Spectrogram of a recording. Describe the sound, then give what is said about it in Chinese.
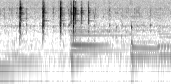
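Sperm whale clicks: about six sharp, crisp clicks in an uneven burst, speeding up toward the end, over a low steady hum with faint tonal drones and no voices. “让我们来听听抹香鲸的声音吧。”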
